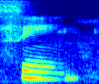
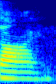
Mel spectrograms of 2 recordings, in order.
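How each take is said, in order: First: The vowel sounds like 'ee', rhyming with seen. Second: The vowel sounds like 'eye', rhyming with sign. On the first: The speaker calls it right. "but it's seen, right?" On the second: The speaker calls it wrong. "I always think it should be pronounced sign"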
